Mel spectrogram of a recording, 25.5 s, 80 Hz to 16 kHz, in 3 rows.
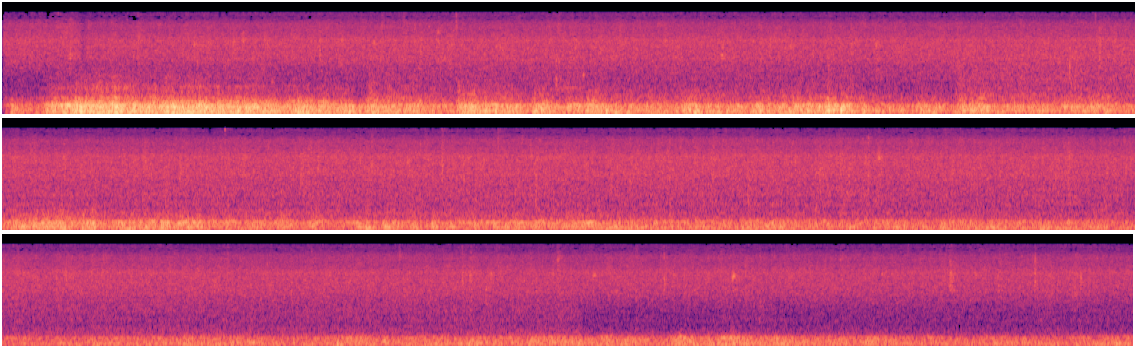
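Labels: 0.0s Thunder fades in and echoes. 11.8s
0.0s Rain hitting the ground. 25.5s

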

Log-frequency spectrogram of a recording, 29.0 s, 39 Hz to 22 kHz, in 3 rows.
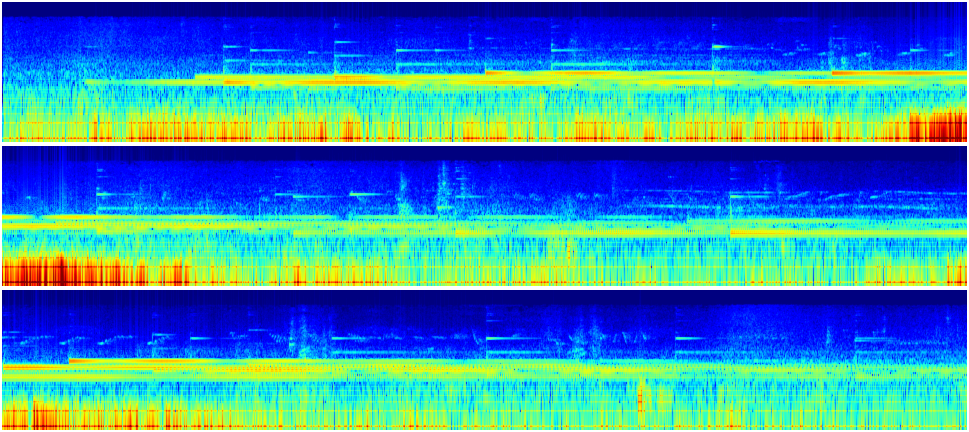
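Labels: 0.0s A few birds chirp softly in the background. 29.0s
0.0s Chimes play melodically outdoors. 29.0s
0.0s Wind lightly breezing. 29.0s

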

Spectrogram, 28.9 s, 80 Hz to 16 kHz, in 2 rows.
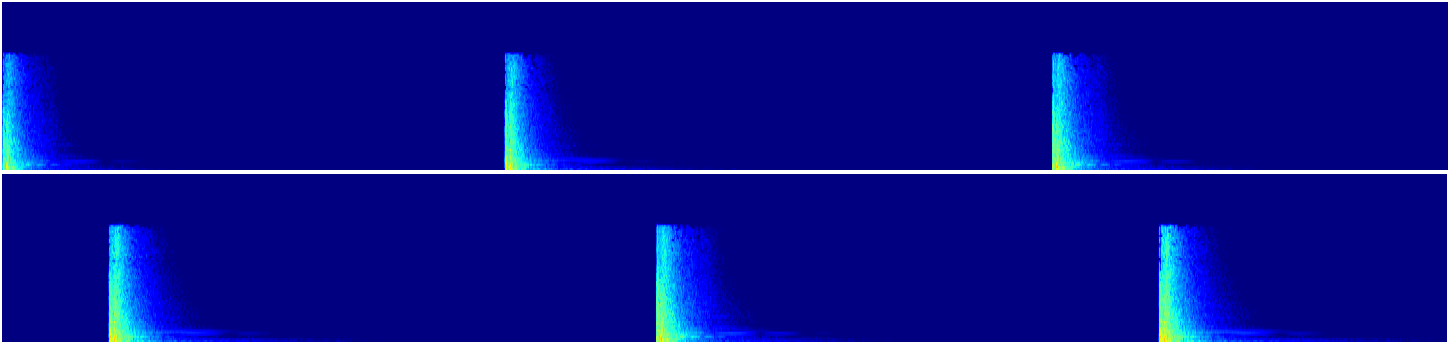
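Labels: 0.0s Two drum hits. 0.5s
4.9s Two drum hits. 5.4s
10.4s Two drum hits. 10.8s
15.4s Two drum hits. 15.9s
20.9s Two drum hits. 21.3s
25.9s Two drum hits. 26.4s

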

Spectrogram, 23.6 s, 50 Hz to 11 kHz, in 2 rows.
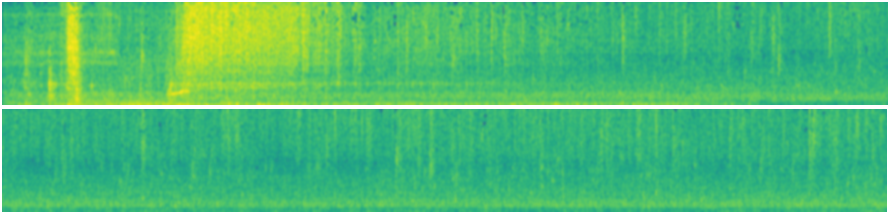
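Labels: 0.0s White noise indoors. 23.6s
0.5s A shower is turned on loudly. 1.4s
2.1s Heavy drops of water falling from a showerhead. 5.0s
5.0s Gentle water dripping sounds continuing without pause. 23.6s

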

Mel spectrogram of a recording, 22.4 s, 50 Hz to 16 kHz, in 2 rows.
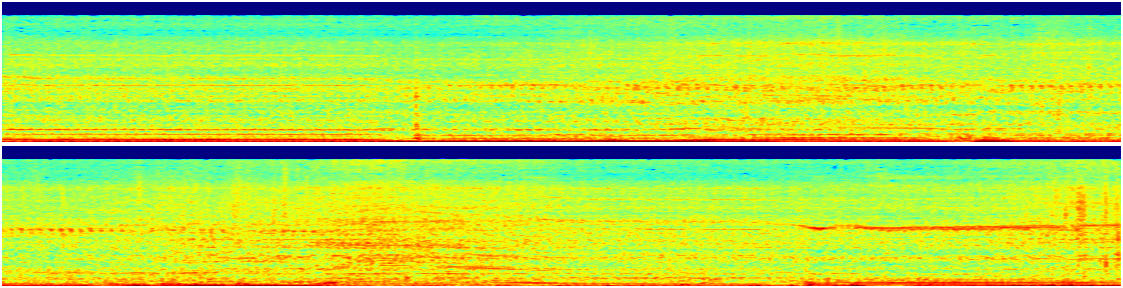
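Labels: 0.0s An engine idles with a steady hum. 4.0s
4.0s An engine noise of a slowly moving car varies in speed and intensity. 22.4s
14.5s An engine revs with increasing RPM. 17.2s
21.7s Rubber creaks as tires move over rugged ground, with friction and surface contact sounds. 22.4s

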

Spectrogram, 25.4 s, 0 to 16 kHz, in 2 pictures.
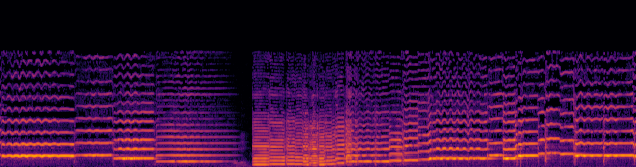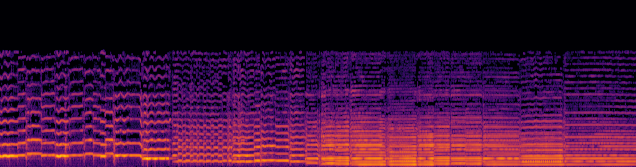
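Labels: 0.0s A violin plays a rhythmic sound. 25.4s

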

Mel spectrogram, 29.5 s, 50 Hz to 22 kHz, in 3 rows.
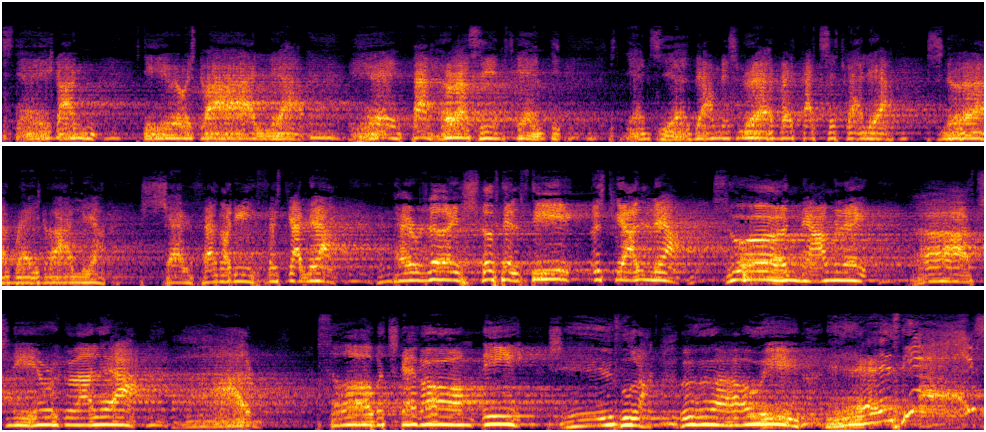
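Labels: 0.0s A woman speaking gibberish in a distorted, demonic voice. 29.5s

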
